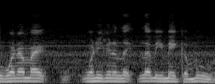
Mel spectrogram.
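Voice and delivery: plain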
